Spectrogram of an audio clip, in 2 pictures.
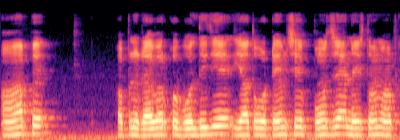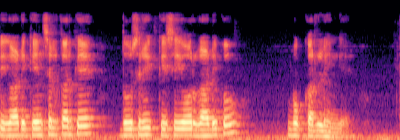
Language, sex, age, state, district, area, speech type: Hindi, male, 30-45, Rajasthan, Karauli, rural, spontaneous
